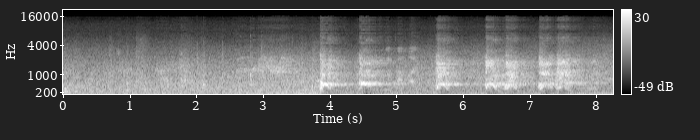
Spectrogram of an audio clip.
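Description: A dog barking: a run of about seven short, sharp barks starting about four seconds in, the first one the loudest.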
